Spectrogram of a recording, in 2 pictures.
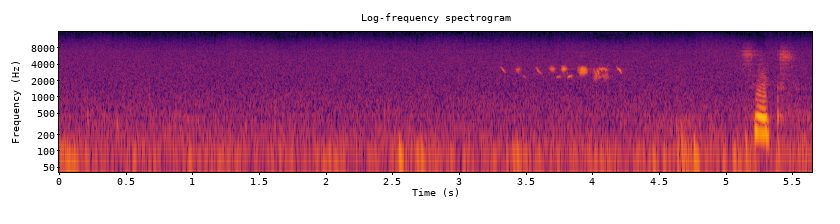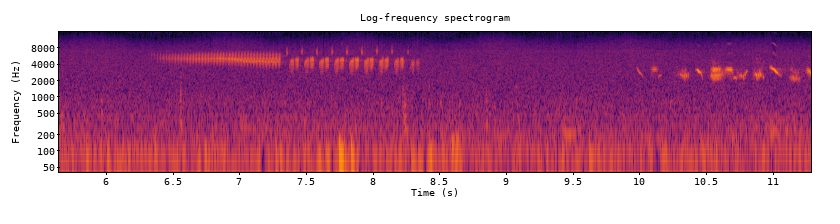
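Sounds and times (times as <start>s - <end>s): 
faint hiss: 0.0s - 11.2s
Brewer's sparrow singing: 3.1s - 11.2s
speech: 5.2s - 5.6s.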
